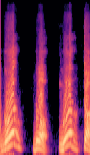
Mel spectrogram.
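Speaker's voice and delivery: গোদ, দো broken in two, closing the first on দ; doubled-consonant pronunciation. Shown as a demonstration. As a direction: say গোদ, then দো, the দ heard twice. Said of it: "দটা দুইবার উচ্চারণ হলো". (দ দুইবার, ভেঙে উচ্চারণ: গোদ, দো)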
